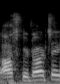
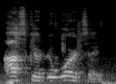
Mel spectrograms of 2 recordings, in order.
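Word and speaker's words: Duarte: Oscar Darte. How you say his name? Oscar Dwarte.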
